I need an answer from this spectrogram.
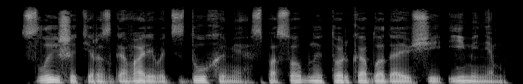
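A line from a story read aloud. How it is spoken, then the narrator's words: Calm even tone. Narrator (Russian): спокойным ровным тоном ответила Дора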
